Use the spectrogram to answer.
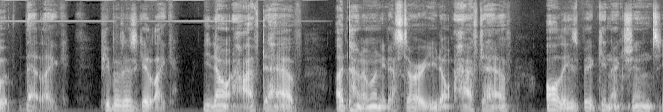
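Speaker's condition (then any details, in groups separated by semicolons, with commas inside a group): Cerebral palsy; able to speak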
